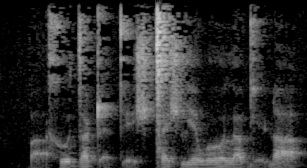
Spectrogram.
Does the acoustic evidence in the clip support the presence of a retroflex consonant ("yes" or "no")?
yes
